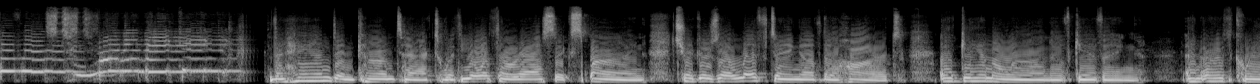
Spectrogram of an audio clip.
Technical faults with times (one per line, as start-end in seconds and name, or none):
none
